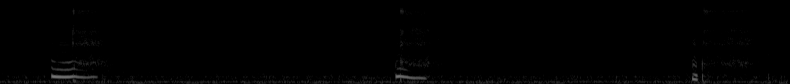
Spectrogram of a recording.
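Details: Snoring cat asleep with eyes half-open: three rasping breaths about three seconds apart, each opening with a short low whistled tone that slides slightly down, against a constant quiet room hum.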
